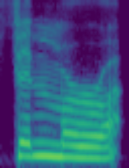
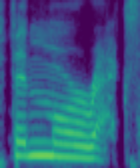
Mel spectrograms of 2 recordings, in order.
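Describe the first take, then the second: First: Femira said FEM-ih-ra, no rex at the end; corrected brand name. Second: Femirex said as FEM-ih-rex, ending in rex; mispronounced brand name. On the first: Host correcting the sponsor name to Femira for listeners. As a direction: settle on Femira after spelling it out. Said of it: "I'll spell it for you". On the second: Host naming her first sponsor, saying Femirex with a rex ending. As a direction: stumble over the name, landing on Femirex. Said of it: "I'm gonna mispronounce it". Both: Shown as a demonstration.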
